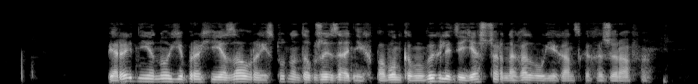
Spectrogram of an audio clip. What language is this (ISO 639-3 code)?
bel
